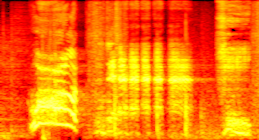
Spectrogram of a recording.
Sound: manic Laughter

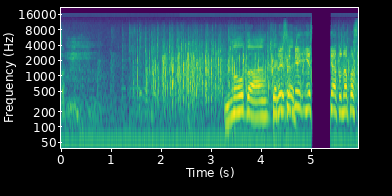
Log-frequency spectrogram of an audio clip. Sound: applause

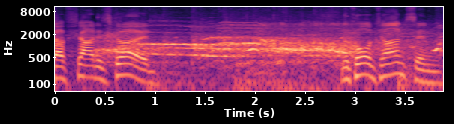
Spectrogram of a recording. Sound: crowd cheering

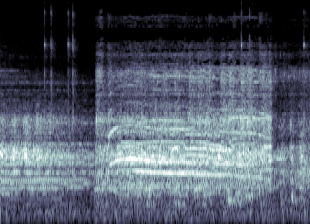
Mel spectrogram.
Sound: Mac, Coco, Eduardo, and Wilt screaming

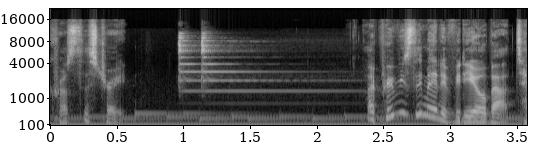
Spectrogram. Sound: bell dings

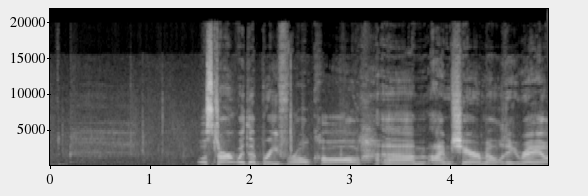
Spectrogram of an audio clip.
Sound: chairs creak

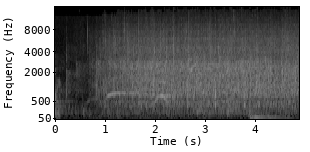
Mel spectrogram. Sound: audience applauding

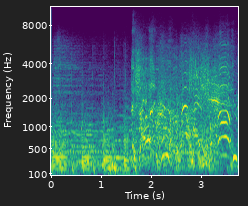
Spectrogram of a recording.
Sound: upbeat, dramatic music; gun blasting; men grunting

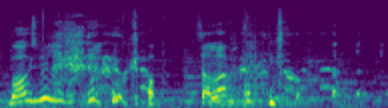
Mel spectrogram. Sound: laughing

